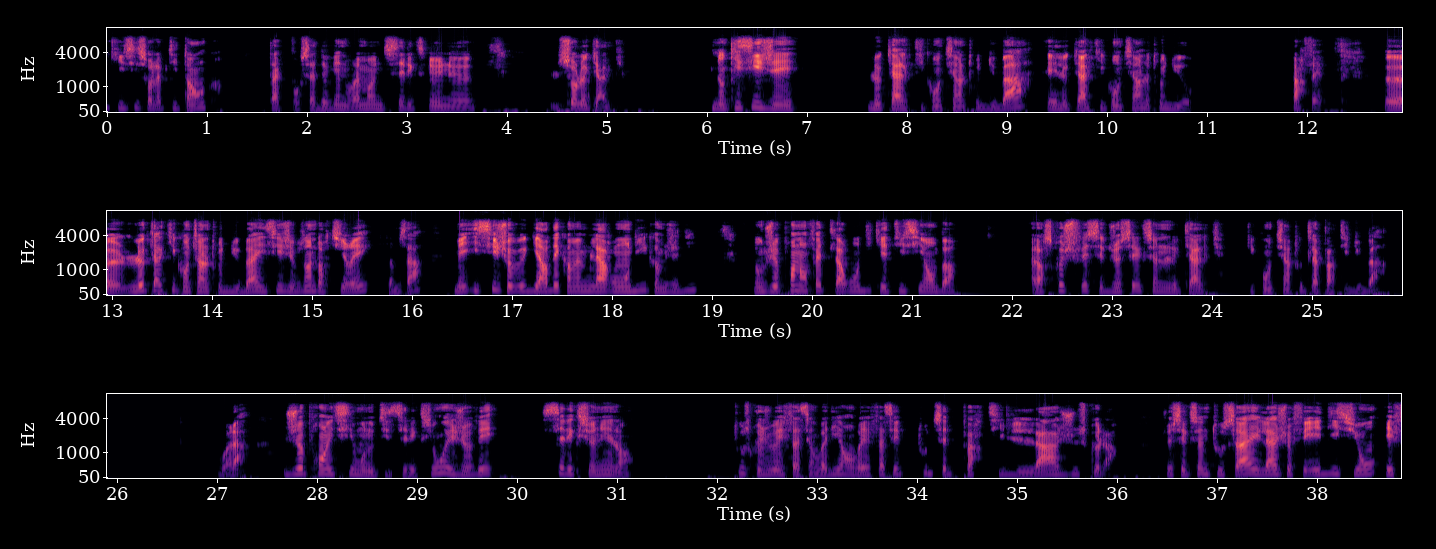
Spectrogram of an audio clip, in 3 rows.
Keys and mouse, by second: 1.2 click, 7.2 click, 9.0 click, 11.5 click, 15.0 click, 19.2 click, 23.2 click, 26.0 click, 28.6 click, 30.8 click, 38.2 click.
